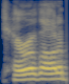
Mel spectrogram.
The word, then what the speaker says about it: Theravada: There's Theravada Buddhism, spelled with a, I'm down here, if you see my cursor, it's spelled with a TH, but it's just pronounced as a T.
